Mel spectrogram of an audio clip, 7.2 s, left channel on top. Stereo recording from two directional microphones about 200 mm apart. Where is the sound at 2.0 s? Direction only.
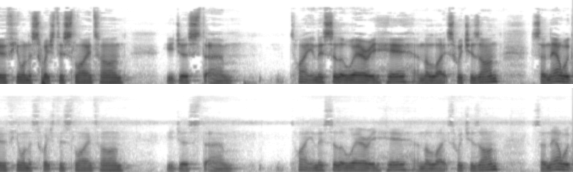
10° left (ahead or behind).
